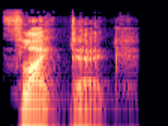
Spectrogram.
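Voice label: "flight deck", British English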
